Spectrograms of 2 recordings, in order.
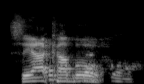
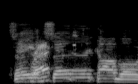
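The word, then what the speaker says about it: Se a Cabo: Incident at Nesabar and Secabo. I can pronounce it good. Seat Cabo. Say Cabo. Yes, there we go.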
